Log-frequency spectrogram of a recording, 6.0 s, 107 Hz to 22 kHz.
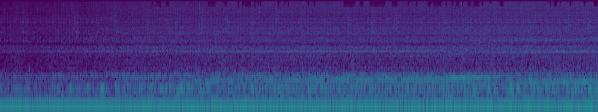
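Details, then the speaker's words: Singer 328K sewing machine motor on an adjusted bakelite pedal: the steady hum climbs smoothly as the disc stack is compressed further, with no catching or surging. Speed control now works after bending the copper plates back. "So as I begin to compress those discs, we'll hear the motor. And as I compress them further,"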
